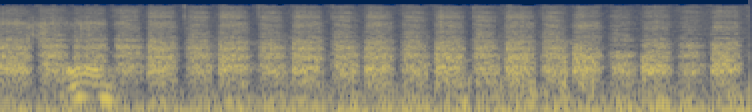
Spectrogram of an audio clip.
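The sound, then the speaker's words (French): A man's voice imitates a dog drinking: quick, wet lapping clicks repeated many times in a fast, even rhythm. The imitation is loud and continuous, with no other talk over it. “moi j'arrive à imiter le chien qui boit.”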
